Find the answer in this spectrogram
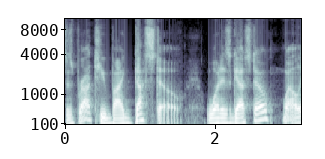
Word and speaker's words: Gusto: This episode of the Productivity podcast is brought to you by Gusto. What is Gusto? Well, it rhymes with must or Rusto as in let's do it once more with Gusto.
